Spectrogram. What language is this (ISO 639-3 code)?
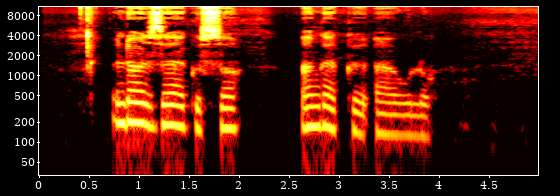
ewo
